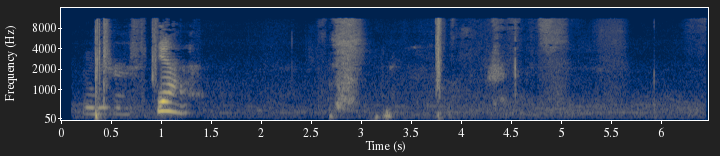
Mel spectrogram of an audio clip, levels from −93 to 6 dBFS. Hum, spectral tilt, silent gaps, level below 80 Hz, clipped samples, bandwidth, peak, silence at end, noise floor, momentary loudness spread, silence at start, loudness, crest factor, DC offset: none; -3.5 dB/octave; none; -62 dBFS; under 0.1%; 12 kHz; -4 dBFS; 1.45 s; -63 dBFS; 24 LU; 0.25 s; -28 LUFS; 28 dB; under 0.1%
